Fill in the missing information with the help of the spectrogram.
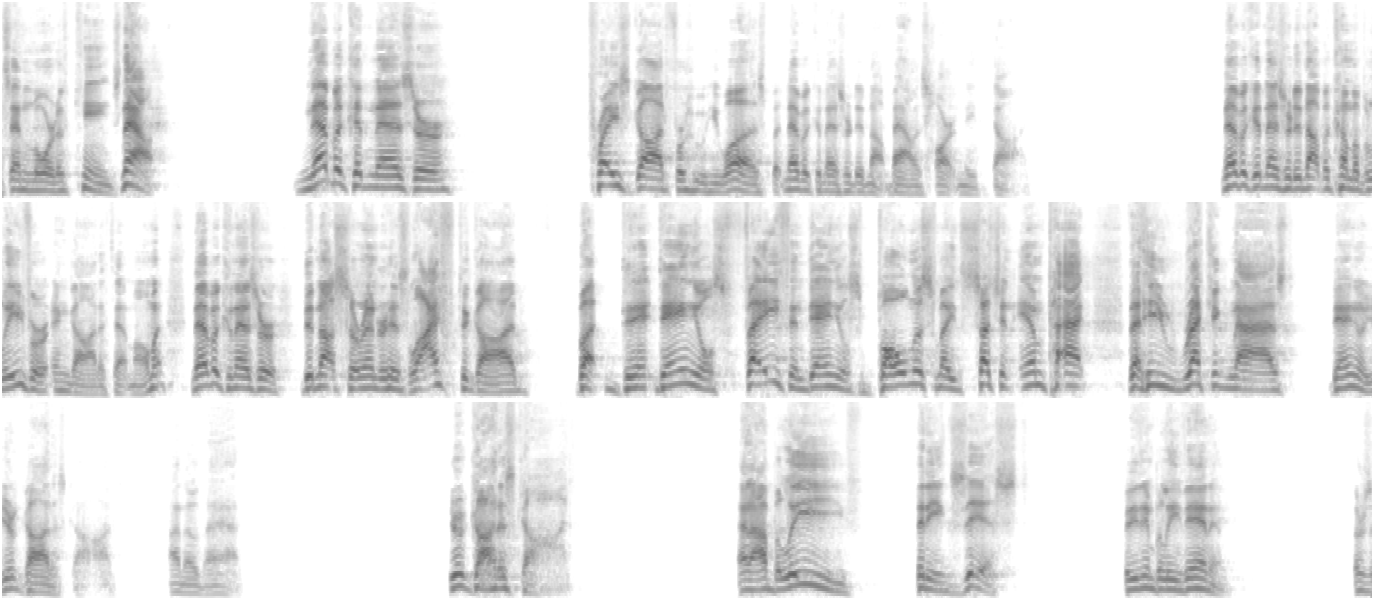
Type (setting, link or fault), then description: setting, large echoing room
